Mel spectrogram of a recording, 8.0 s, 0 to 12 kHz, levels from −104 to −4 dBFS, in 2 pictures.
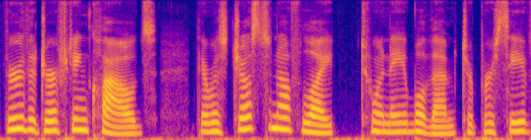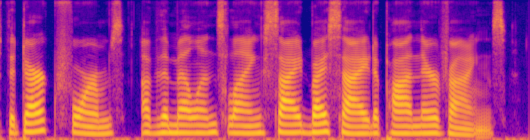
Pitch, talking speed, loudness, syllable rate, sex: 200 Hz, 205 wpm, -17 LUFS, 5.3 syllables/s, female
